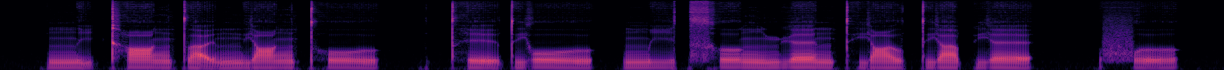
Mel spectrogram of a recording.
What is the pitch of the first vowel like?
low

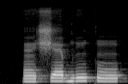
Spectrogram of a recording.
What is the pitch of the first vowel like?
high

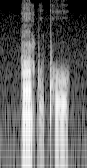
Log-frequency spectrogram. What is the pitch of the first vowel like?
high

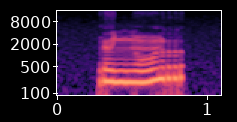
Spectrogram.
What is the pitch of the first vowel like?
low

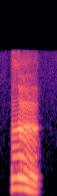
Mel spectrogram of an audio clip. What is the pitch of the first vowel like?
falling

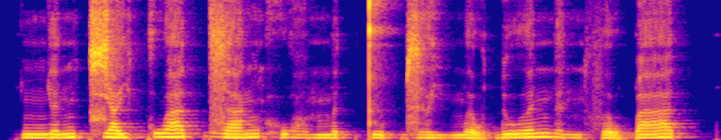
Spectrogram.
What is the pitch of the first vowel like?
rising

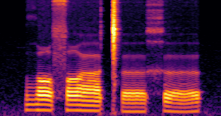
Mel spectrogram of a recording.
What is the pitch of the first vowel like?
falling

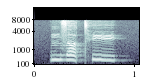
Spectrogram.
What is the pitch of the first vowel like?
falling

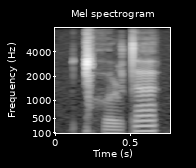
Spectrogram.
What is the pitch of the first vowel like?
low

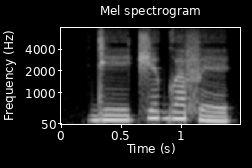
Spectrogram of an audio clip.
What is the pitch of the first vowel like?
low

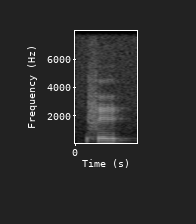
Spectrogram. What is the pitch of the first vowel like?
high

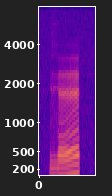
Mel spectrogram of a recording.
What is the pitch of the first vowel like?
rising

